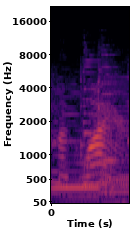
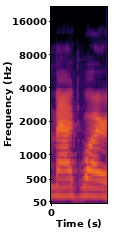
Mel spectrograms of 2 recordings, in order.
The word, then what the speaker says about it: Maguire: Toby Maguire. Oh, Magguire. Toby Magguire. Okay, it's not Magguire, it's Maguire.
